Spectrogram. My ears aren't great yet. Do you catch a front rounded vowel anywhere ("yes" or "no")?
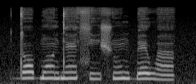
no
